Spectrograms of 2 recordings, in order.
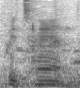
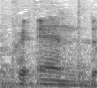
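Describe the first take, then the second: First: The T is pronounced with a puff of air. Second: The T is dropped entirely. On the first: The speaker calls it right. "aspirated yapon" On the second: The speaker calls it wrong. "Di mo siya pre-end"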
